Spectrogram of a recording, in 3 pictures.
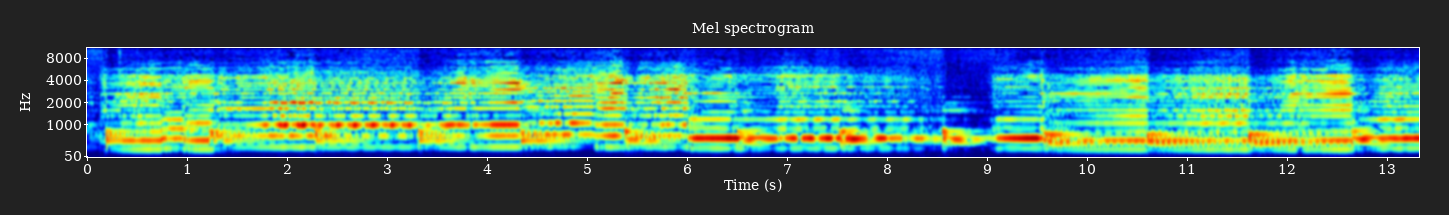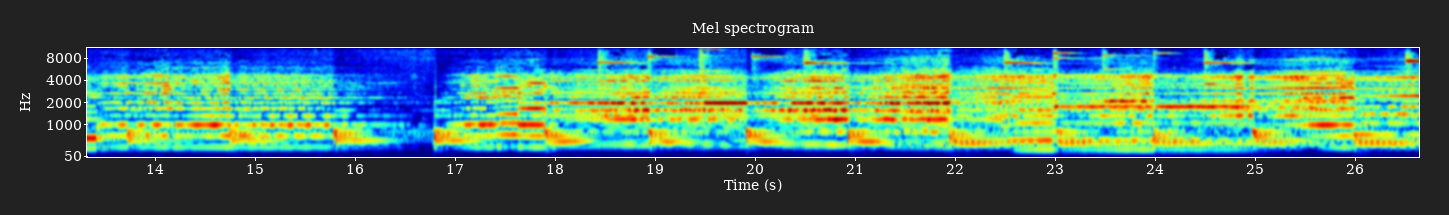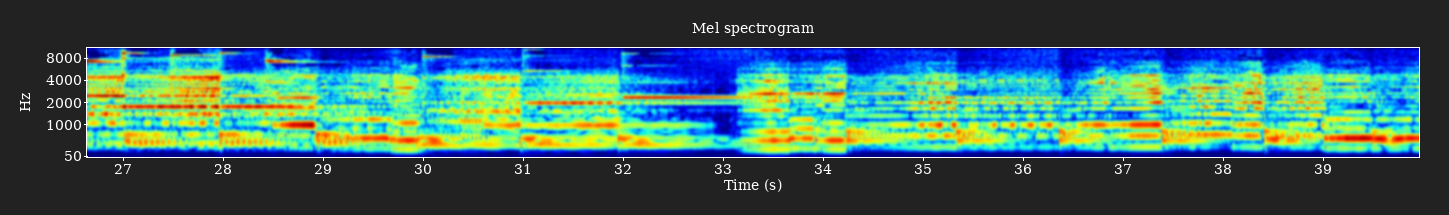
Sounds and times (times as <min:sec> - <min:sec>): Violin, fiddle: 0:00.0 - 0:39.9.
